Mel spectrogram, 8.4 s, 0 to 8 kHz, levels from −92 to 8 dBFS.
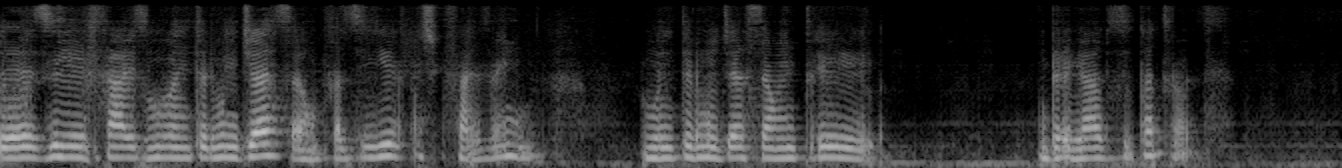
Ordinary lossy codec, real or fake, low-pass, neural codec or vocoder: none; fake; 7.2 kHz; codec, 16 kHz in and 24 kHz out, 0.6 kbps, FireRedTTS-2 codec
